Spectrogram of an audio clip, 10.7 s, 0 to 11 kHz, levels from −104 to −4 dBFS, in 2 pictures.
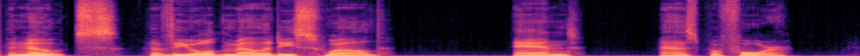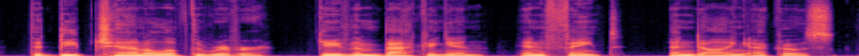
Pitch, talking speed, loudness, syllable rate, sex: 105 Hz, 140 wpm, -19 LUFS, 4.5 syllables/s, male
